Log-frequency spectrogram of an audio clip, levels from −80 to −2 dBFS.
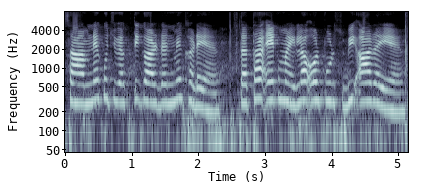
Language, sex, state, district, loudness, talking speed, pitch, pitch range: Hindi, female, Uttar Pradesh, Shamli, -16 LUFS, 185 wpm, 290 Hz, 275-305 Hz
